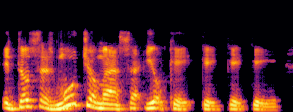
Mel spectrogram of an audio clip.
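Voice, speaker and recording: An older man from Italy with an Italian accent, a guest lecturer answering questions on a video call, speaking haltingly with many restarts. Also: a little high, very animated, husky. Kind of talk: Zoom talk Q&A. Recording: muffled video call audio.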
